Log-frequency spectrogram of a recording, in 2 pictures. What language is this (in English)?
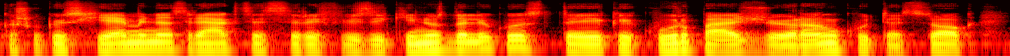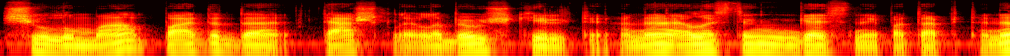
Lithuanian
